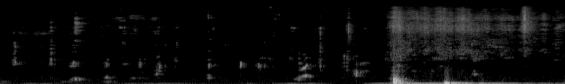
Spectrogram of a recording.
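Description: Close-miked chewing of tater tots: soft, scattered wet mouth clicks and smacks. About four seconds in, a louder rustling stretch with a couple of low knocks.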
